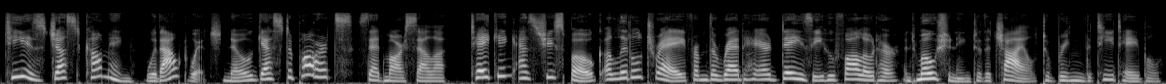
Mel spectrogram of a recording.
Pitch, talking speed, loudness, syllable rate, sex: 215 Hz, 185 wpm, -20 LUFS, 4.6 syllables/s, female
